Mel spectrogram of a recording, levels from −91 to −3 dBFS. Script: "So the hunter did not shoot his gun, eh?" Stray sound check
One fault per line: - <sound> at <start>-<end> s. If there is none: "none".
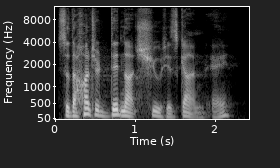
none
